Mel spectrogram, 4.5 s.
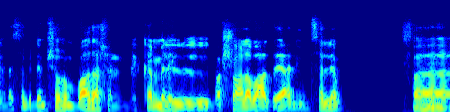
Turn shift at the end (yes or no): no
